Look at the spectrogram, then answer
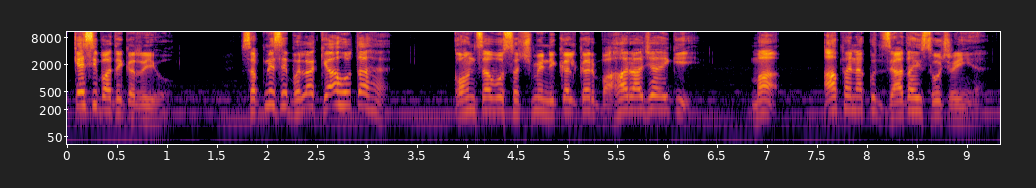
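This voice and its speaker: A man voicing a grown son and young family's father in a cartoon drama, speaking dramatically. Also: on the high side. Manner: dramatic, brushing worries aside. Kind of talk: Hindi cartoon horror story acting.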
